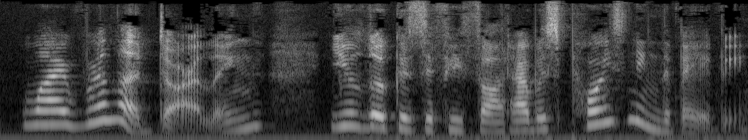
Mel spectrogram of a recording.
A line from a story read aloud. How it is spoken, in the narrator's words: she said, oh so sweetly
